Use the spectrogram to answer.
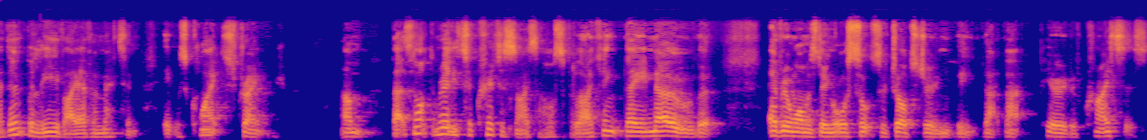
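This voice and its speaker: Speaking at a moderate pace and a medium pitch, a man uses lively intonation in a dark, mellow tone marked by vocal fry. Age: 60s. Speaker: former Covid ICU patient, digital health entrepreneur. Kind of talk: talk to an audience about personal experience.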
